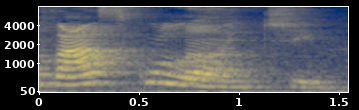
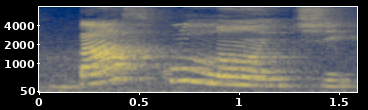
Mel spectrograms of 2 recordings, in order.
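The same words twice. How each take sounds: First: "vasculante" slowly, v in place of b; wrong pronunciation. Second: "Basculante" slowly, starting with b; correct pronunciation. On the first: Teacher showing the improper form, "vasculante" with v. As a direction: start "vasculante" with a v. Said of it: "e não vasculante". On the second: Teacher giving the proper form, slow "Basculante" with b. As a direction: give "Basculante" a clear initial b. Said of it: "a forma adequada e a forma inadequada". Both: Shown as a demonstration.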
